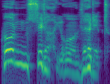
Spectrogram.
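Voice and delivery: slow king giving an order, unsettled; a rattled king addressing the jury slowly; low, trembling voice. Acted. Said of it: "in a low, trembling voice".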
